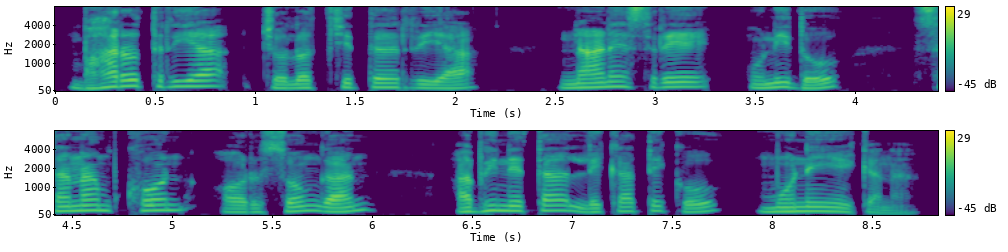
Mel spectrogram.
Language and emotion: Santali, neutral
